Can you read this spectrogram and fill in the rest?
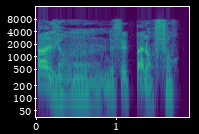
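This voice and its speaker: A man's voice: lowish voice, big pitch swings, slow, slightly rough, no room sound, lo-fi sound, pitched above the performer's own voice, heavily acted. A man reading aloud and voicing a wry young woman minstrel who teases and coaxes in a lightly mocking way. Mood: teasing. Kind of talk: audiobook reading.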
